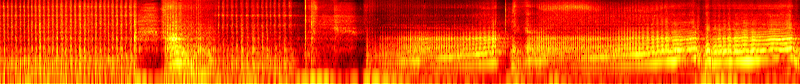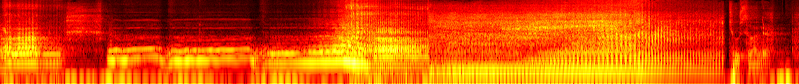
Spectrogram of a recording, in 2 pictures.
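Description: A human voice imitates a two-cylinder motorcycle engine revving, with repeated rising, sputtering pitch sweeps and throaty bursts, loud and close in a reverberant public bathroom.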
